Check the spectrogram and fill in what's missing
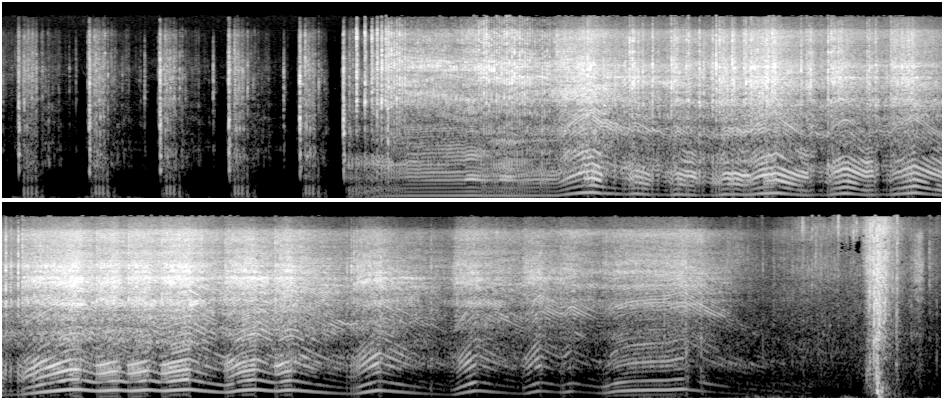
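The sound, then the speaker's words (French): A chainsaw snarls into life after a few sharp knocks, then cuts wood for over ten seconds, its loud engine whine rising and dipping in pitch as it bites and eases off. “C'est un plaisir, disons que quand tu coupes du bois, tu penses au travail où tu es, tu penses un petit peu moins à tes soucis, ça te fait du bien un peu au cerveau”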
